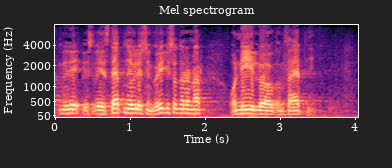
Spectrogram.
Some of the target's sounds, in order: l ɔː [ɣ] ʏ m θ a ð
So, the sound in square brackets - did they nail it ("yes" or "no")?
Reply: yes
